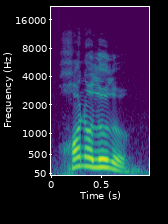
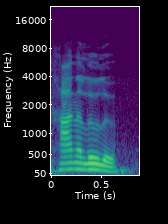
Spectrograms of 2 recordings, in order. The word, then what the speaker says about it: Honolulu: Main city, Honolulu, has 2 O's in it. I was listening to the radio this morning. Lots of people saying Honolulu. No A's, only O's.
